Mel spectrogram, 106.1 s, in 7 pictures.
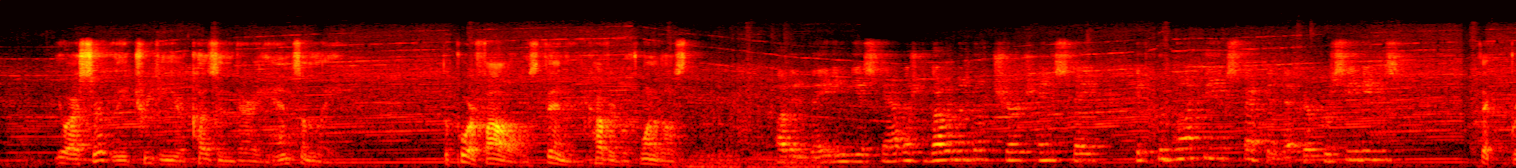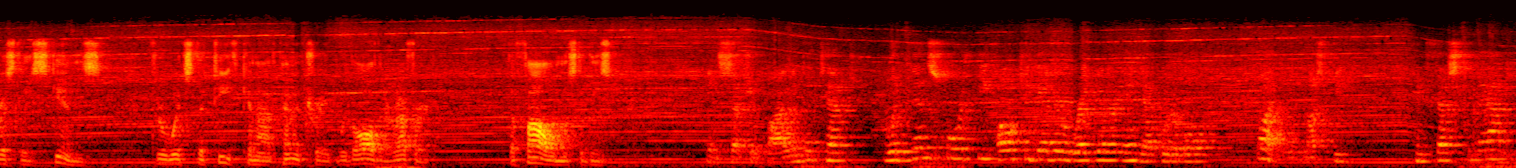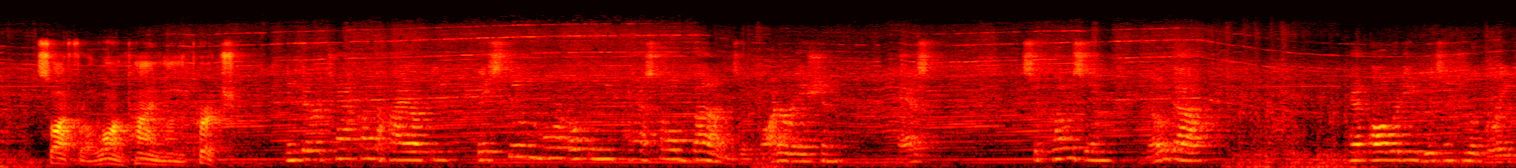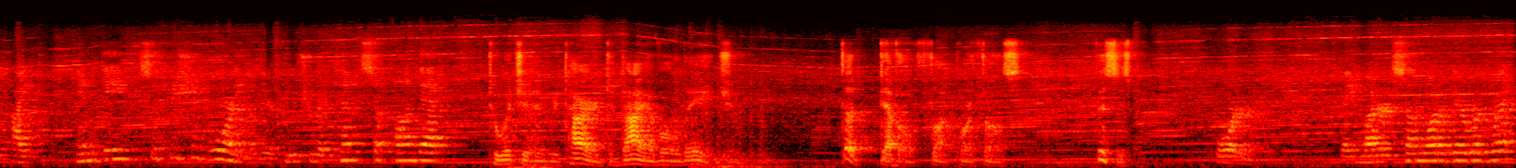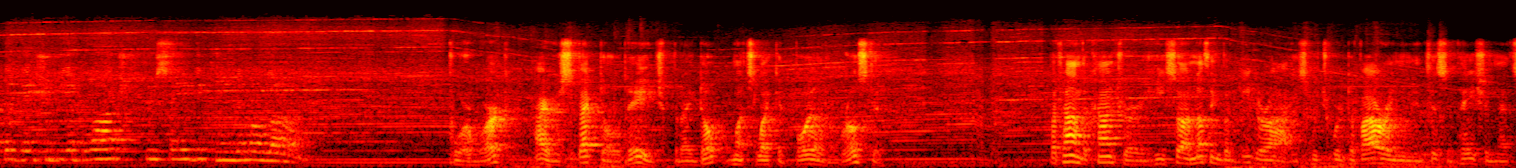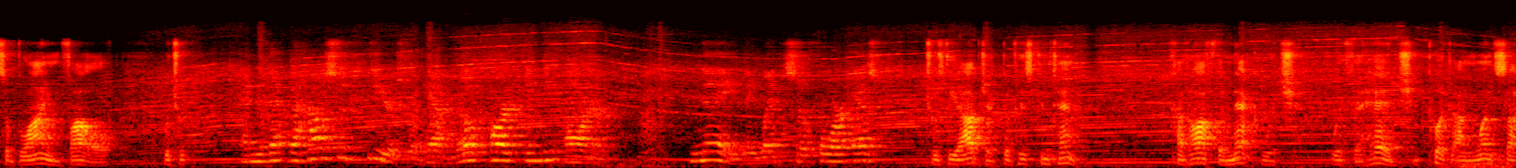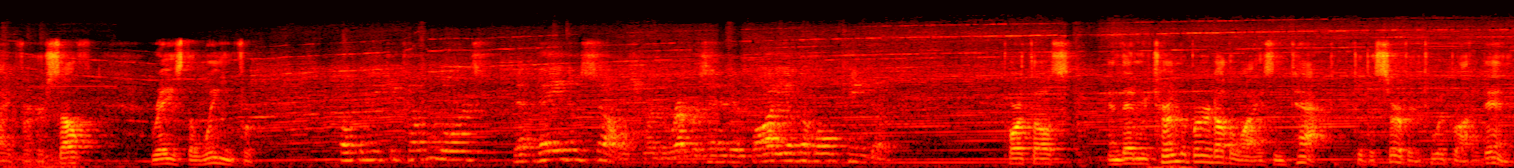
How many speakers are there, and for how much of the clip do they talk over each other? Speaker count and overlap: two, no overlap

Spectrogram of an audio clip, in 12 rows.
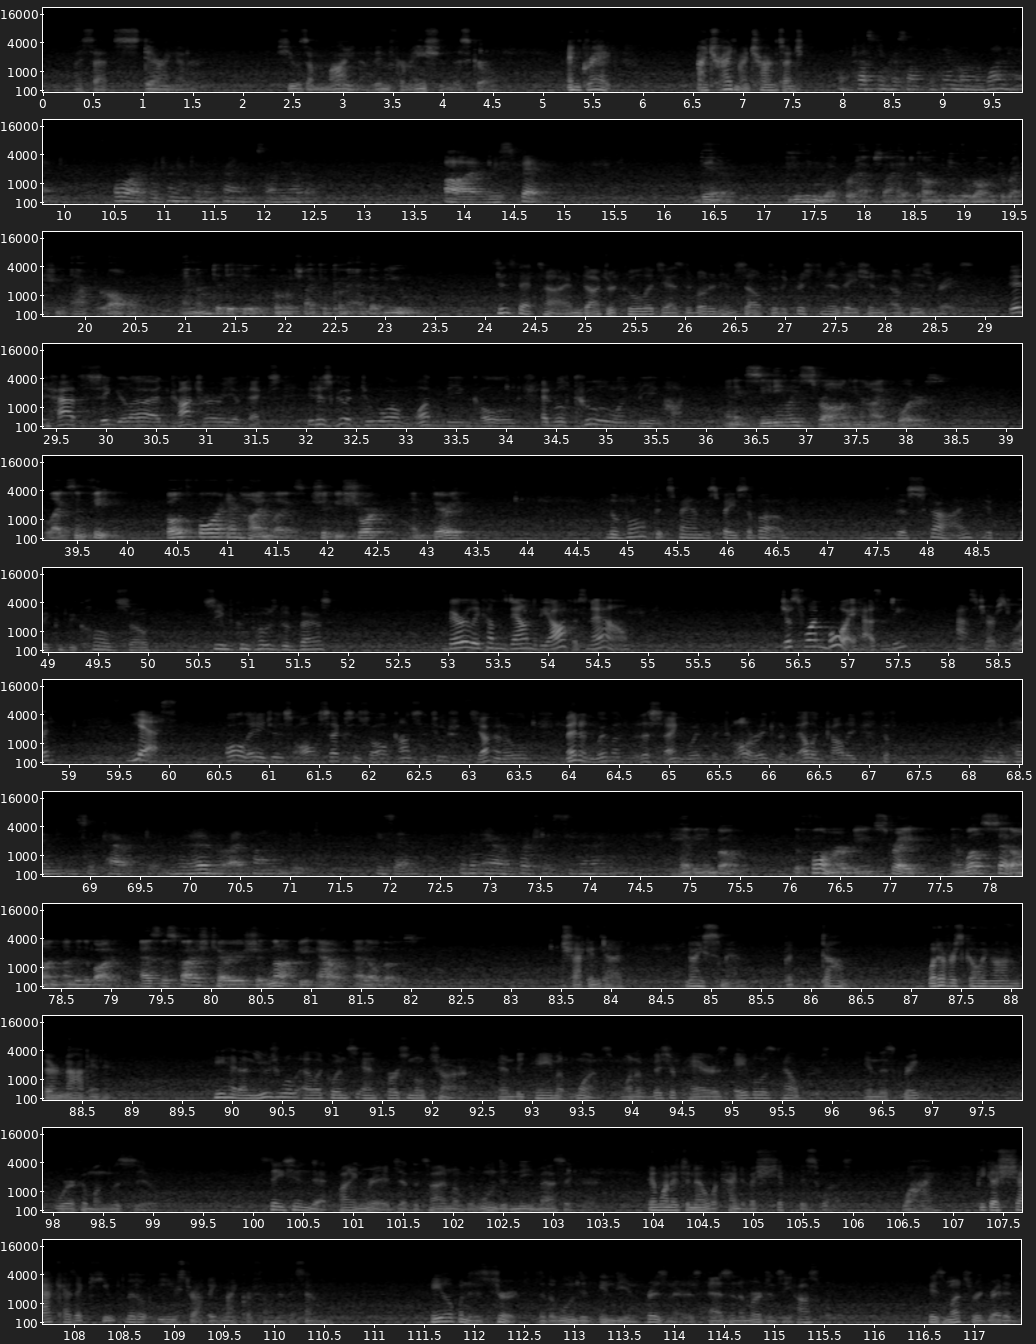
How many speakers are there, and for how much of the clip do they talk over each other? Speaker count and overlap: eight, no overlap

